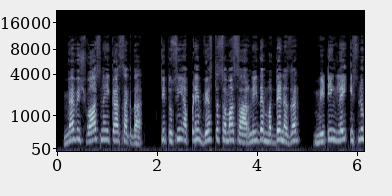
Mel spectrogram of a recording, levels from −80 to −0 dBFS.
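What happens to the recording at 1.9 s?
At 1.9 s the speech carries the same damage heard from start to finish. The sound is dull and smeared. Nothing reaches above about 11.5 kHz. Sibilants turn fizzy, and sustained sounds warble. The likely cause is AAC compression, with AAC-LC coding fitting a low bitrate near 32 kbps. The encoder splits each frame into frequency lines and quantises them coarsely. It drops the top band and leaves gaps in the spectrum or fills bands with substitute noise.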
